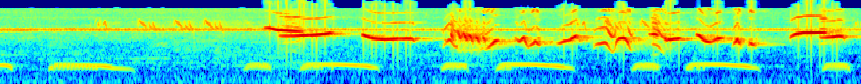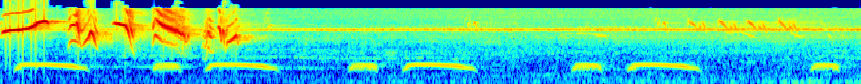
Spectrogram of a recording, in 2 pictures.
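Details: Oriental magpie-robin morning song, used for training birds to sing fiercely: bursts of rich whistled and slurred phrases in the middle of the recording. A low arched note repeats steadily underneath, and a constant high steady tone runs throughout.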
